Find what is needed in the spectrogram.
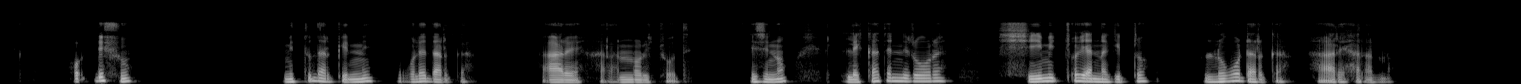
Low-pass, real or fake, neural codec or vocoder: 7.2 kHz; real; none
